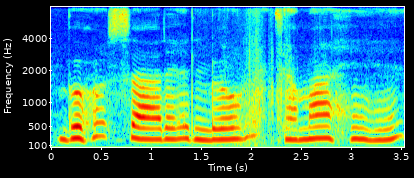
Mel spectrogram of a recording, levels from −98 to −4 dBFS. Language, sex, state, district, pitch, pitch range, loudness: Hindi, female, Madhya Pradesh, Bhopal, 230 Hz, 220-245 Hz, -19 LUFS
